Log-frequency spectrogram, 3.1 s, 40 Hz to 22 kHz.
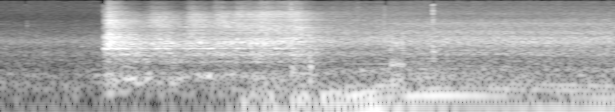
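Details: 2008 Renault Clio, short-crank no-start with no fuel or spark caused by immobiliser communication loss from a corroded wiring harness; after the wiring repair, short crank catches quickly into a steady, even idle with no stumble: normal start.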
